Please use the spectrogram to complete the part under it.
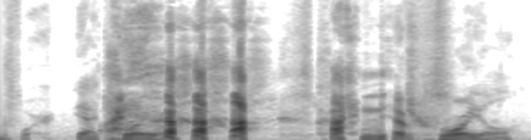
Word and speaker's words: Troyal: No, he was, he was born Troyal Garth Brooks. So his first name is spelled T-R-O-Y-A-L.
